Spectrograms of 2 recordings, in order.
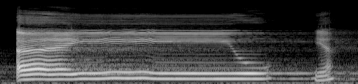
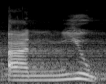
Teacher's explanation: bunah atau juga disebut dengan Idam maalunah cara bacanya huruf nun sukunnya dileburkan ataupun dimasukkan ke dalam huruf ya dengan cara ditekan kemudian ditahan lebih kurang dua kali ketukan a ya jadi hukum bacaan Idgham bhunah dibacanya sambil didengungkan jadi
